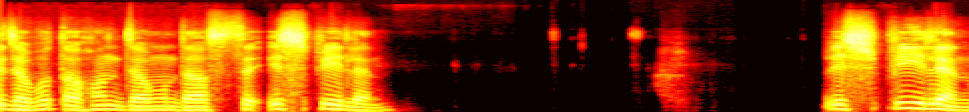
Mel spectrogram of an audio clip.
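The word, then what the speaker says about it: spielen: দেওয়া হচ্ছে স্পিলেন স্পিলেন মানে আপনারা দেখবেন এখানে যে এস প্লাস পে যখন থাকবে তখন তখন কিন্তু আমাদের শব্দটা নিয়ে আসতে হবে কি সপ তালবে সপ বা সপের মত নিয়ে আসতে হবে যেমন স্পিলেন স্প্রাকেন তার যে শব্দগুলো আছে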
